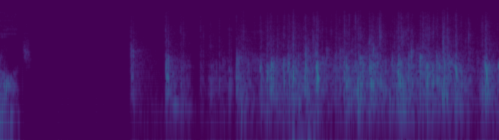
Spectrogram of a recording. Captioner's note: audience applauding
